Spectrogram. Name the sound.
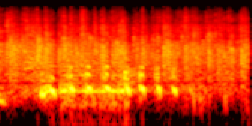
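applause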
